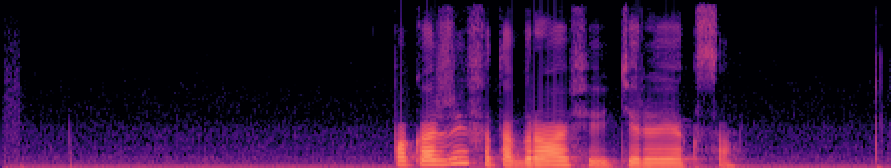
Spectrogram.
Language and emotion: Russian, sad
